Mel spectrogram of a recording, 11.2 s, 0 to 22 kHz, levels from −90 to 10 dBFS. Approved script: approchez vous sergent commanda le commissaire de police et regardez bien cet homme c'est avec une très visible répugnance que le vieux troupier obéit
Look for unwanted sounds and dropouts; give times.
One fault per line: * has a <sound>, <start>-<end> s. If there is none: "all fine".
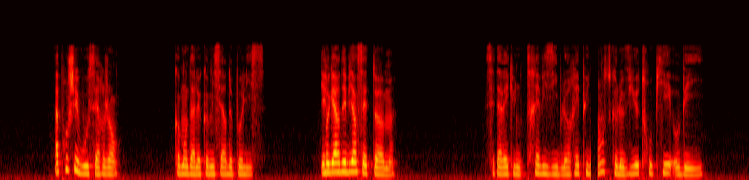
* has a dropout, 8.9-9.0 s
